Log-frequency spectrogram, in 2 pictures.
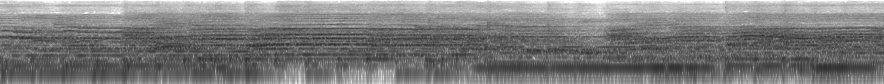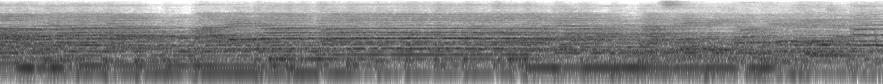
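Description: A church congregation singing a worship song together, many voices in sustained harmony.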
